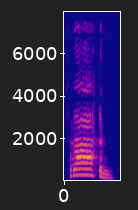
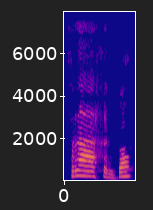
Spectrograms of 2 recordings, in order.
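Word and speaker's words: vragen: saya bertanya question question frahen frahen tulisannya V r a Fren satu anyaanya satu tetapi dipanjangkan di itu nanti ada itu ada teori nanti saya Terangkan sebentar ya oke oke Fren oke ya tapi dibacanya betul ini apa e apa namanya jeli sekali ininya apa penangkapannya Kenapa ditulisnya sat dibacanya dua bagus nanti saya baca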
